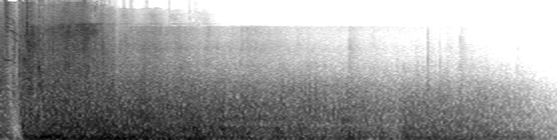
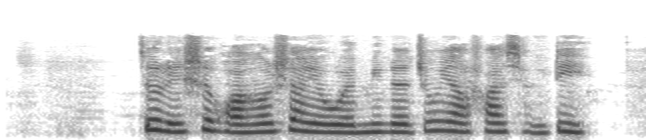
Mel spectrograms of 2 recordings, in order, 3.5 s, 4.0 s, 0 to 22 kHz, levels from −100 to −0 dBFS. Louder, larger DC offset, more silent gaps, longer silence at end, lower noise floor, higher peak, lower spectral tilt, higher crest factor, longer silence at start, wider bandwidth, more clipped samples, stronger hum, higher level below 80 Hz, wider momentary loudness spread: first, -8 LUFS vs -29 LUFS; neither; neither; second, 0.25 s vs 0.4 s; second, -31 dBFS vs -70 dBFS; first, 0 dBFS vs -12 dBFS; about the same, -4.5 dB/octave vs -4.5 dB/octave; second, 10 dB vs 18 dB; second, 0 s vs 0.9 s; first, over 20 kHz vs 8.2 kHz; first, 3% vs under 0.1%; neither; first, -14 dBFS vs -76 dBFS; first, 20 LU vs 6 LU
